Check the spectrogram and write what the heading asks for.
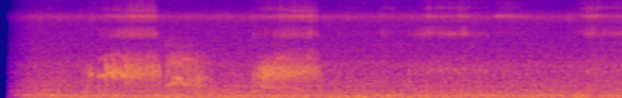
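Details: Wheezing: three raspy, whistling breath sounds from an animal over a steady low rumble.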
